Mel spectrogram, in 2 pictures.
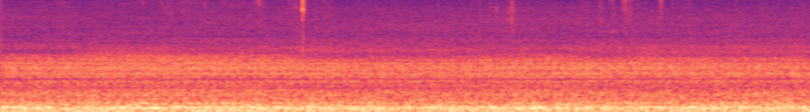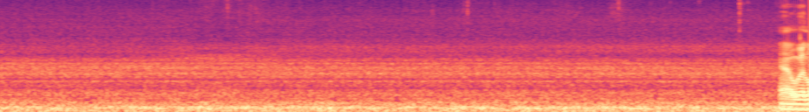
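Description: A steady low hum with a faint hiss, like a fan or small machine running, and a few faint small ticks scattered through it.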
